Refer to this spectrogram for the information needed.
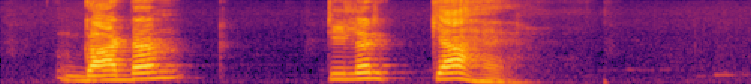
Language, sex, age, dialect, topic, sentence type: Maithili, male, 36-40, Angika, agriculture, question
